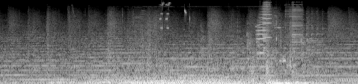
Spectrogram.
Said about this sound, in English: It's a spaceship, and it's here just for you. As the spaceship lands gently, you hear the door open.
